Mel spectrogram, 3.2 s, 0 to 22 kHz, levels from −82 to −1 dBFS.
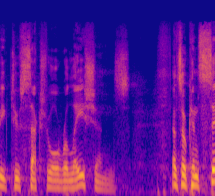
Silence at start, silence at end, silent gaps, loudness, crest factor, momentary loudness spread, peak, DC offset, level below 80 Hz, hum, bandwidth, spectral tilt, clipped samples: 0 s; 0 s; none; -24 LUFS; 20 dB; 15 LU; -4 dBFS; under 0.1%; -50 dBFS; none; 15.5 kHz; -4.5 dB/octave; under 0.1%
